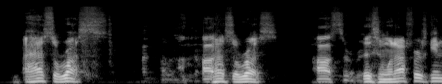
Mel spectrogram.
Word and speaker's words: Ahasuerus: How do you pronounce his name, Uriah? Ahasuerus. Ahasuerus.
